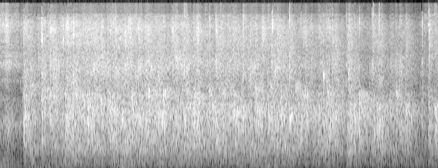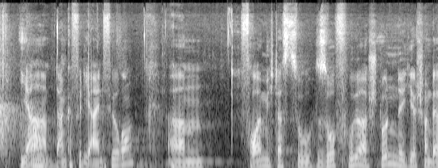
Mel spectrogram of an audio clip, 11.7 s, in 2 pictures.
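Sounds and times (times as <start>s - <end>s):
audience applause: 0.0s - 6.2s
speech: 6.1s - 11.6s.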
